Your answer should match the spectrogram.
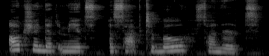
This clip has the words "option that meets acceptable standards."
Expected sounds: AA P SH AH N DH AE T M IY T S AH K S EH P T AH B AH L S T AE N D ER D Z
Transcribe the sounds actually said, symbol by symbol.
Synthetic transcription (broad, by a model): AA P SH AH N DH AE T M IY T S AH S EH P T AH B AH L S T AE N D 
